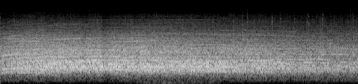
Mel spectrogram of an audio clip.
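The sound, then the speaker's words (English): A large audience at a live show on stage at the Ace Hotel in downtown Los Angeles applauds steadily with scattered cheers, a dense, loud wash of clapping that holds evenly for a few seconds before easing slightly at the end. “We're on stage at the Ace Hotel in downtown Los Angeles in front of a beautiful crowd.”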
